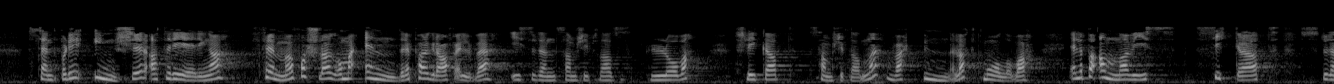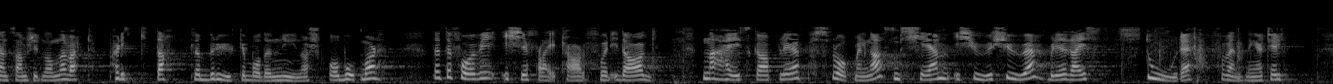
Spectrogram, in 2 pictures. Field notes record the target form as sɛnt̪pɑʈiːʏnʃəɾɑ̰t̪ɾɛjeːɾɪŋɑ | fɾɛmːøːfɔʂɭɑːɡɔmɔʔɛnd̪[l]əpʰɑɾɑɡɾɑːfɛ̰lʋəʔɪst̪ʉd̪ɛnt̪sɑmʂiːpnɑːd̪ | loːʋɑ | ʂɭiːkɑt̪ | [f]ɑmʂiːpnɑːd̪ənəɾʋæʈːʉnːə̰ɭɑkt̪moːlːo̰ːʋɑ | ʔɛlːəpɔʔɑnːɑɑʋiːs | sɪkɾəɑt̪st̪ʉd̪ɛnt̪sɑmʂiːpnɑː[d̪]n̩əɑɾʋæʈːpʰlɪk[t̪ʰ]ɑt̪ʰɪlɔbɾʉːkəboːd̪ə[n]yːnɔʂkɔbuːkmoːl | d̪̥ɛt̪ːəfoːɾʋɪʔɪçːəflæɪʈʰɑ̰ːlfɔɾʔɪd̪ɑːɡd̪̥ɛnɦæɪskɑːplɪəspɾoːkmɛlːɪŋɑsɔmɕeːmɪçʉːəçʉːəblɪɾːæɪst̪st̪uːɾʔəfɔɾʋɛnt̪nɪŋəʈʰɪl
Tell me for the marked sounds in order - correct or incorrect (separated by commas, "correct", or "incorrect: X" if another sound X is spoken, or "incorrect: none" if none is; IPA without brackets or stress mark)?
incorrect: ɾ, incorrect: s, correct, incorrect: t̪, correct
